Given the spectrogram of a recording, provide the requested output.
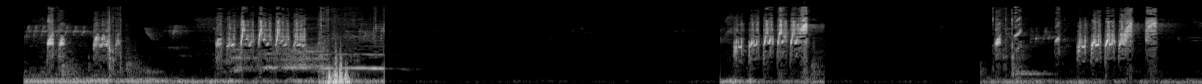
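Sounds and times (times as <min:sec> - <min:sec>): low rumble: 0:00.2 - 0:03.8
bird chirping: 0:00.2 - 0:04.8, 0:05.4 - 0:12.0.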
